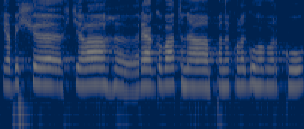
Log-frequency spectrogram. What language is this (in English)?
Czech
